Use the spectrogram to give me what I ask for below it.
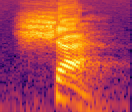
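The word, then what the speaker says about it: ش: kita melafalkan huruf Sya huruf Sya keluar dengan menyentuhkan Tengah lidah kita dengan langit-langit diucapkan mengalir udaranya dan mengalir pula nafasnya bahkan ketika melafalkannya menyebar nafas dan udaranya yang disebut dengan tafasyi perhatikan Sya perhatikan nafasnya menyebar Sya beda dengan tadi Sa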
